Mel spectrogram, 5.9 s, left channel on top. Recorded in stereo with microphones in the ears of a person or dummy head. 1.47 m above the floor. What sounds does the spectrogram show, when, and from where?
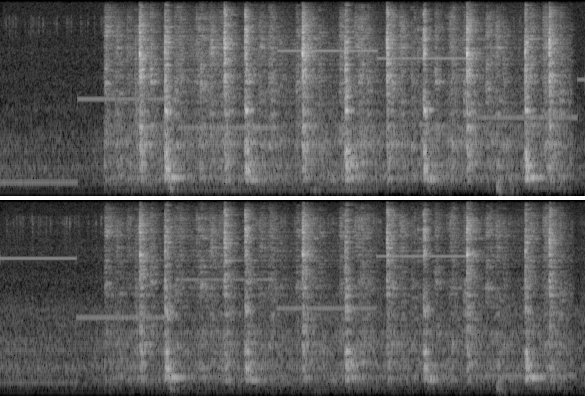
1.0 s ticking: 25° left (ahead or behind), 0.6 m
